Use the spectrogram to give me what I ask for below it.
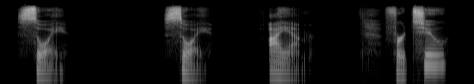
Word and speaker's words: soy: For soy, just think of the English word soy, like in soy sauce, because trust me, you're going to put this verb on absolutely everything.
